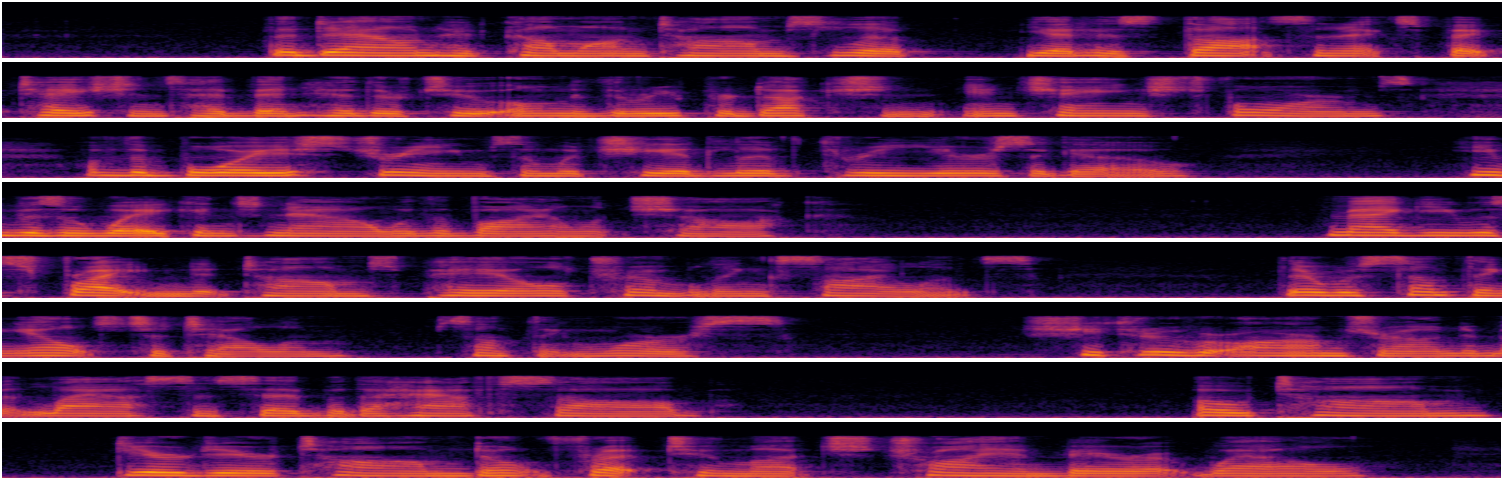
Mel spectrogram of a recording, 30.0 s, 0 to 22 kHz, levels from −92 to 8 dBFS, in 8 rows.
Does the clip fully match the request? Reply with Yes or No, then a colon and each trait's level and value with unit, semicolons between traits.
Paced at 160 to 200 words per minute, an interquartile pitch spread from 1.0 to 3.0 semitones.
Yes: average, 170 wpm; narrow, 2.5 semitones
